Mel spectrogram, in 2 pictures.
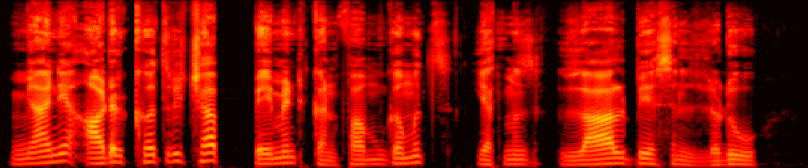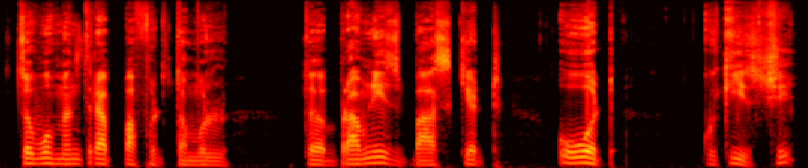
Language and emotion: Kashmiri, neutral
